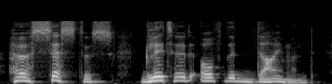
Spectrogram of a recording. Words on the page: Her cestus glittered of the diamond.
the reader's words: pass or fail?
pass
